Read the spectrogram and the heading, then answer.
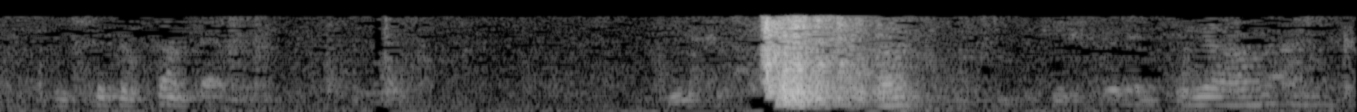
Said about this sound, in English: I think we just have to just close the door.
